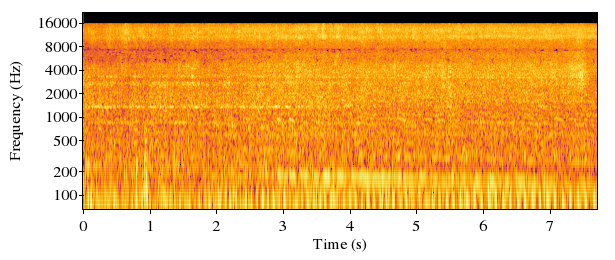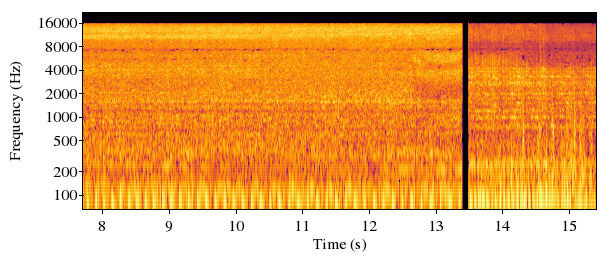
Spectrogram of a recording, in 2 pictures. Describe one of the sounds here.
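A small steam engine chuffs in a quick, steady rhythm.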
